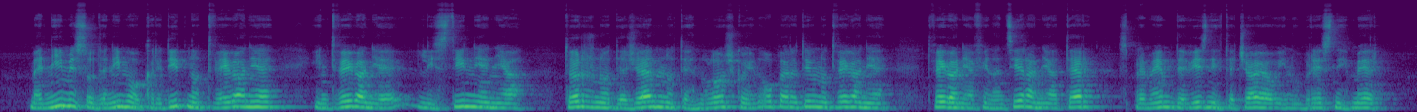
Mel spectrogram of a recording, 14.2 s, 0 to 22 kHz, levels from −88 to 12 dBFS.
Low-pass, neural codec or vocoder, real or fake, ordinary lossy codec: 19.8 kHz; vocoder, 44.1 kHz, 128 mel bands every 512 samples, BigVGAN v2; fake; none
